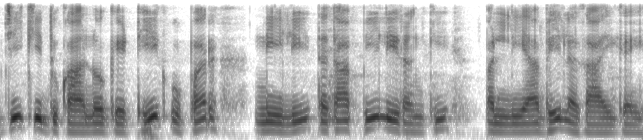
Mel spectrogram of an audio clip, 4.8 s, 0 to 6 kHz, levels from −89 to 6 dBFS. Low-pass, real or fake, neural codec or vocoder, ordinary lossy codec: 5.4 kHz; real; none; none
